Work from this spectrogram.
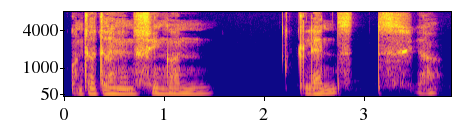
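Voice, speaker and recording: An actor playing a poor, harried soldier and father in a radio drama, speaking in a halting, brooding way. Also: on the low side, little pitch movement, a little mellow, husky, no room sound, studio quality, exaggerated voice. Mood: suspicious.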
